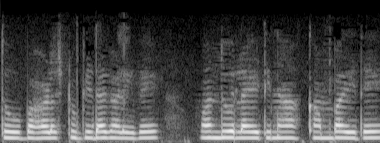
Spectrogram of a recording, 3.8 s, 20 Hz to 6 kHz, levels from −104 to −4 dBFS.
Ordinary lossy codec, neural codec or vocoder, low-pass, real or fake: AAC, 24 kbps; none; 5.4 kHz; real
